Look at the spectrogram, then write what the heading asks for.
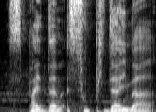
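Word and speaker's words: スパイダーマン: par la Toei donc, que beaucoup de gens appellent Spider-Man, Supidaima, Spider-Man, enfin bref, ils le prononcent bizarrement, pour essayer d'imiter la prononciation japonaise.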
